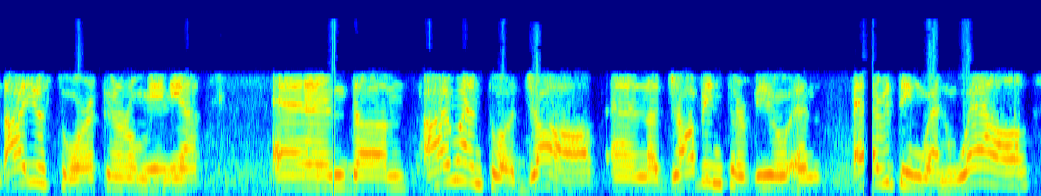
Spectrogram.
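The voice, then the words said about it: Romanian accent. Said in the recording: “Are you using an accent right now, or did I just hear that weird? ... I am from Romania, actually. ... And I have an accent.”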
